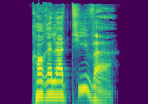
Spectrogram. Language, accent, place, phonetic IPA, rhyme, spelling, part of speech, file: German, Germany, Berlin, [kɔʁelaˈtiːvɐ], -iːvɐ, korrelativer, adjective, De-korrelativer.ogg
- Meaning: inflection of korrelativ: 1. strong/mixed nominative masculine singular 2. strong genitive/dative feminine singular 3. strong genitive plural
